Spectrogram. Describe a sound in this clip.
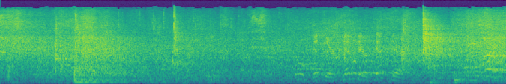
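Hockey sticks clack sharply against a puck.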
